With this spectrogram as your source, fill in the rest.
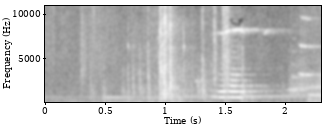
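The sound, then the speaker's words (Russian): A door is opened, heard quietly as a faint rattle followed by a soft clunk, then a brief mechanical whine as the door moves. No voices are heard. “Рик открывает дверь.”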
